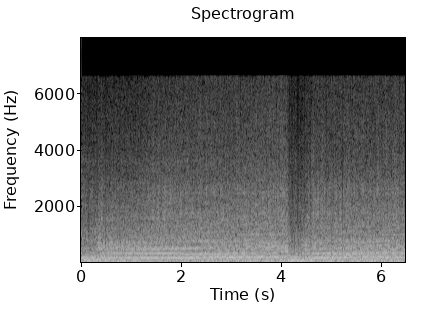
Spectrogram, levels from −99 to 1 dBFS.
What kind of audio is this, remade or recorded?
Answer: recorded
